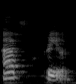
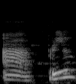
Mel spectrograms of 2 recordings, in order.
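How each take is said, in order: First: The word breaks after the p. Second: The word breaks before the p. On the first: The speaker calls it right. "tapi April" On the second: The speaker calls it wrong. "Jadi bukan April"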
